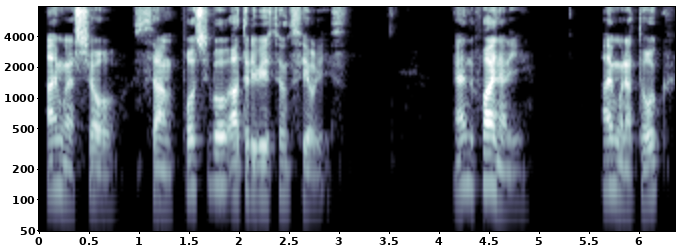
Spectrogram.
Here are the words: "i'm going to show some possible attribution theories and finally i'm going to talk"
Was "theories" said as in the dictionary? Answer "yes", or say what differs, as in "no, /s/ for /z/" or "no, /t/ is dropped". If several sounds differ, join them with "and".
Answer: no, /s/ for /θ/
